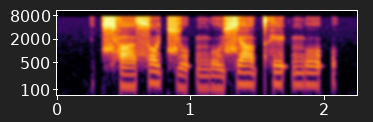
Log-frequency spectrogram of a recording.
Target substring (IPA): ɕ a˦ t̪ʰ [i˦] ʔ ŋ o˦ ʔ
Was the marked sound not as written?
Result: yes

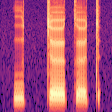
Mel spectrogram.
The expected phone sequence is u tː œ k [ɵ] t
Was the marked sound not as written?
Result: yes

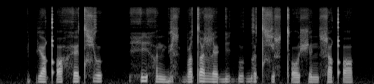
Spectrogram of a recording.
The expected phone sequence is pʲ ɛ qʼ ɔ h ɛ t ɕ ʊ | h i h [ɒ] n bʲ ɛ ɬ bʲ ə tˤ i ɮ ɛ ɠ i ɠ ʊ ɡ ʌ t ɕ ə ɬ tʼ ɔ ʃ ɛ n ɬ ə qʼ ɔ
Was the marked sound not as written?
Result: yes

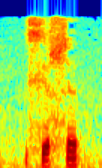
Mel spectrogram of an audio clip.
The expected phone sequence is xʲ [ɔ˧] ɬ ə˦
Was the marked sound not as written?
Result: no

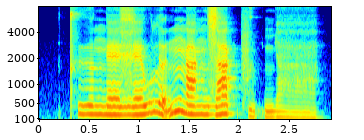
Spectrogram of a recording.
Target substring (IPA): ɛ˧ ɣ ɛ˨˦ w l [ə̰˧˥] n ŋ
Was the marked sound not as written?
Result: no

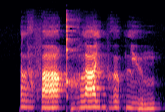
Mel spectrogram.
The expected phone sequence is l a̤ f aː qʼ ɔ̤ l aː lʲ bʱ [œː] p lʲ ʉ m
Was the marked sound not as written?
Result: yes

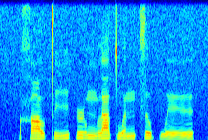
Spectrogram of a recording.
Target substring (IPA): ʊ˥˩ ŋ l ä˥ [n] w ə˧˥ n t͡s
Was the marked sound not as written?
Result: yes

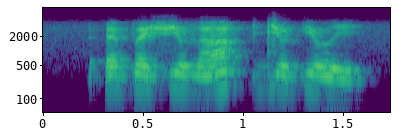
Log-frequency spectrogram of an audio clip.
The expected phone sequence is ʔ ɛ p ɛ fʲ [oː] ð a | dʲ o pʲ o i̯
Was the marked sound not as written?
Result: yes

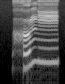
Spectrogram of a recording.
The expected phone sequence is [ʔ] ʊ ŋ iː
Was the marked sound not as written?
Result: yes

